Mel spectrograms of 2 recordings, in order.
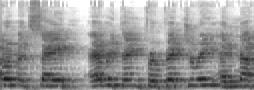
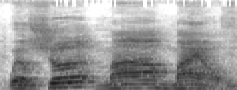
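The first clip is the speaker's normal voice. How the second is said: slow, low Southern drawl; Southern accent; 7 semitones lower, much slower than usual. Retold or imitated. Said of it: "they all talk with Southern accents".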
